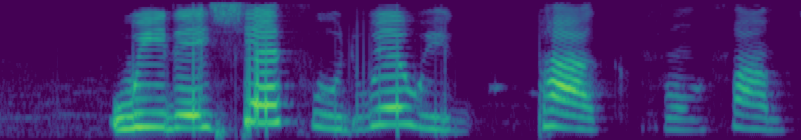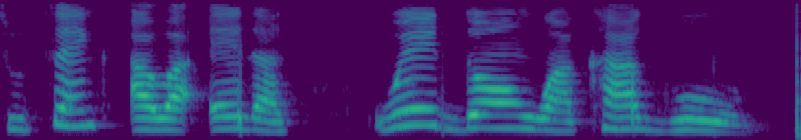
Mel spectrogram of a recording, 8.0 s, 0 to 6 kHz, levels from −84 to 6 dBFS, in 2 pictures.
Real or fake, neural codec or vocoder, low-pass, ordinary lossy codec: real; none; 5.4 kHz; none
